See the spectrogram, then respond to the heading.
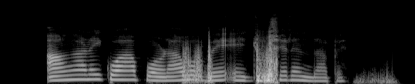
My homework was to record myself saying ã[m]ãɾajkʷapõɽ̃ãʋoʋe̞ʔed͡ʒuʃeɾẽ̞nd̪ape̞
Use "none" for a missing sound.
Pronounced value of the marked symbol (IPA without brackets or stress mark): ŋ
